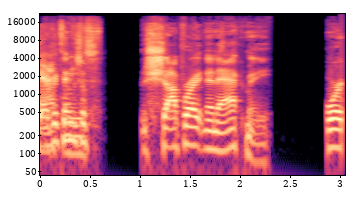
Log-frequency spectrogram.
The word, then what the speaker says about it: Acme: just shoprite and an acme or if you're an and acamey that syllable is not there how dare you nope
